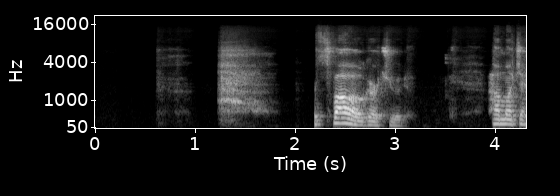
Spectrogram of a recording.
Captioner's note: deeply sighing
